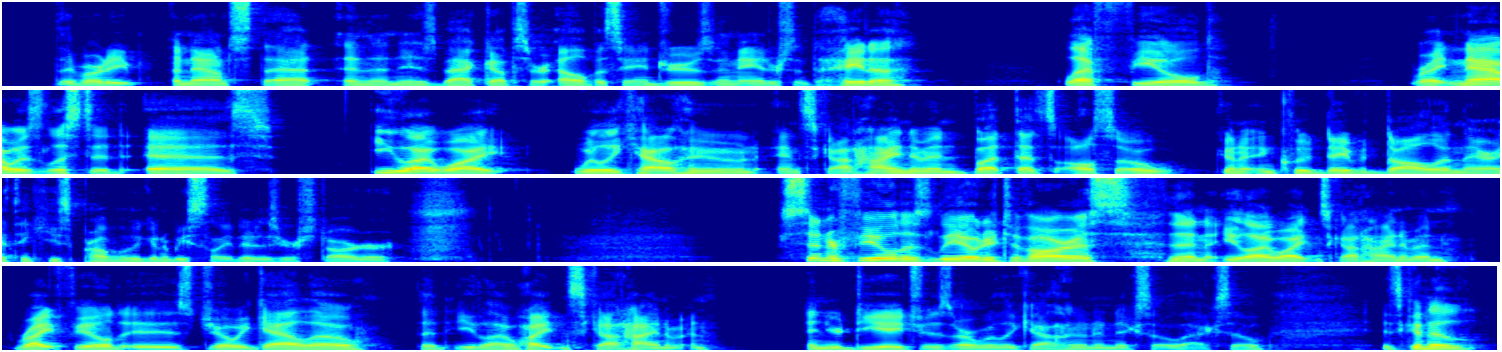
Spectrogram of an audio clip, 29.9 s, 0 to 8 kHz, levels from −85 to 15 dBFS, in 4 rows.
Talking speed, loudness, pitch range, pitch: 170 wpm, -30 LUFS, 110-135 Hz, 120 Hz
